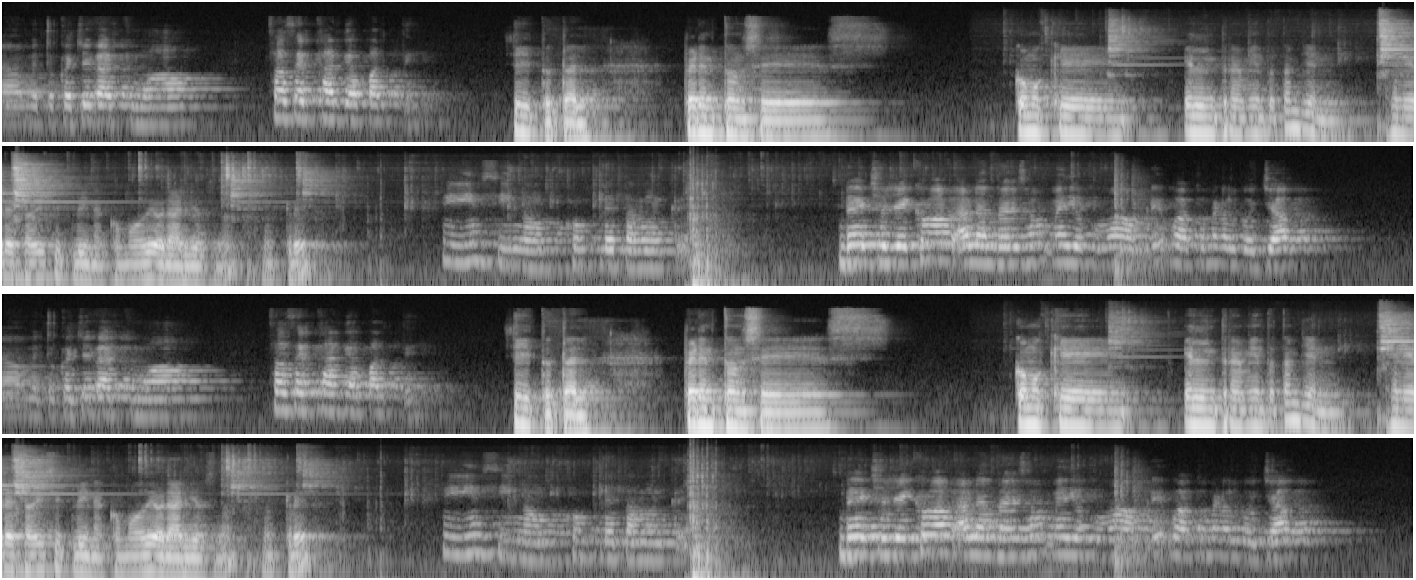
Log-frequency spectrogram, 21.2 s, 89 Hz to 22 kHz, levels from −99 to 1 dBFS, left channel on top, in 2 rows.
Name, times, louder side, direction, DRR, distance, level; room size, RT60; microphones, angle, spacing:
voice 1, 0.0-1.4 2.0-3.2 13.9-15.8 16.9-20.2, left 2 dB, 70° left, 4 dB, 3.6 m, -28 dB
voice 2, 3.8-4.8 5.1-6.6 7.6-8.5 8.9-10.1 10.4-12.9, right 2 dB, 30° right, 15 dB, 0.7 m, -21 dB
sound 1, 7.5-7.6 7.8-8.7 9.4-9.5 9.8-10.1 10.3-13.9 14.4-17.7 18.0-18.4 18.6-18.7 18.9-19.0, left 2 dB, 30° left, 7.0 m, -30 dB
Slam, 13.3-13.7 15.2-15.3 15.7-16.2, right 1 dB, 5° right, 1.2 m, -28 dB
26.5 x 22.0 x 5.7 m, 0.86 s
head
